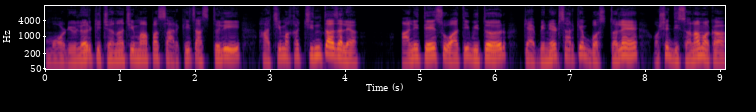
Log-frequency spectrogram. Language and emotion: Goan Konkani, fearful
